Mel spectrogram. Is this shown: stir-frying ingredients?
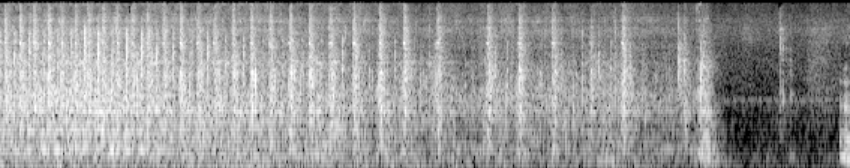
no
